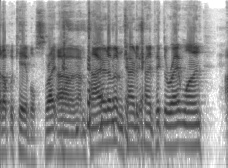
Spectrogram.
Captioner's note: laugh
